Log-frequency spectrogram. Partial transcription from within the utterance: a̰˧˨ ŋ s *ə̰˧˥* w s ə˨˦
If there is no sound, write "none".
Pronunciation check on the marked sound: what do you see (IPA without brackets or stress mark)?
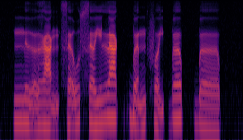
ə̰˧˥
